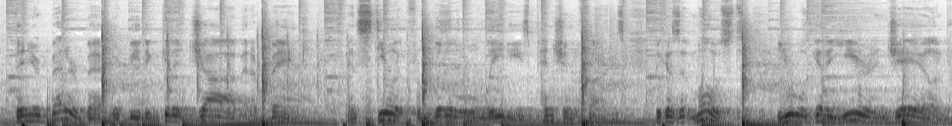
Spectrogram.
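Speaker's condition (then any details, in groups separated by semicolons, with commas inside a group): No condition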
